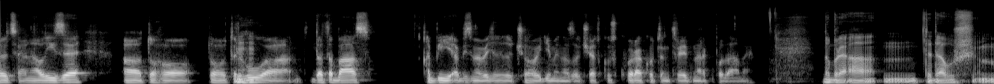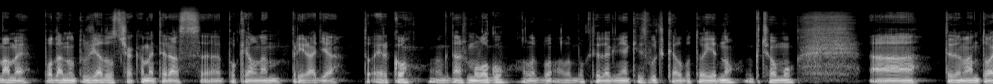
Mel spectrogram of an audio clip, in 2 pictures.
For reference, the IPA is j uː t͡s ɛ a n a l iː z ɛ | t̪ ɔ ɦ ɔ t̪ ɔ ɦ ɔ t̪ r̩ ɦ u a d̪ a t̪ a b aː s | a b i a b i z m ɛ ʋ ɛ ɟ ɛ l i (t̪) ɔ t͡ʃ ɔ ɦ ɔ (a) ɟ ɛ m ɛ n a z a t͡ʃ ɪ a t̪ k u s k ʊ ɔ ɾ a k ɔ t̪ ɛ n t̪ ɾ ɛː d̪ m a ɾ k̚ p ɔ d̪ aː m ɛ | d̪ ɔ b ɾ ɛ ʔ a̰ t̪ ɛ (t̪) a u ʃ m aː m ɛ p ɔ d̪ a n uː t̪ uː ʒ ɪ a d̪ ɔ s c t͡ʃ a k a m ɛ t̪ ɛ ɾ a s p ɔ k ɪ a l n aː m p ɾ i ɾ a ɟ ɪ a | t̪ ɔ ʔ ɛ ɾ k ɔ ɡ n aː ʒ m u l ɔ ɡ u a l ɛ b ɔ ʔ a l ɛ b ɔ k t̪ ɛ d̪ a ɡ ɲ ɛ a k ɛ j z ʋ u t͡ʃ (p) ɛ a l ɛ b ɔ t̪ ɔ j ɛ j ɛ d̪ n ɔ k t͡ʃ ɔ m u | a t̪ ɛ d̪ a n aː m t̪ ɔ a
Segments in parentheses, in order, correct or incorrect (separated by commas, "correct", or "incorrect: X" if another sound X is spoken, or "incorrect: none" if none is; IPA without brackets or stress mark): incorrect: d̪, incorrect: i, incorrect: d̪, incorrect: k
